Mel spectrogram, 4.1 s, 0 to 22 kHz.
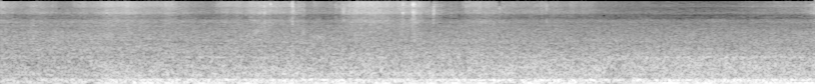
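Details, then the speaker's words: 2012 Freightliner M2 forestry bucket truck, Cummins 6.7L turbo diesel, idling: a deep rushing roar builds over a few seconds as the engine cooling fan kicks on, showing the cooling is working normally. "You can hear there, the fan of the truck just turned on. As you can see, the cooling of the motor is functioning."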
